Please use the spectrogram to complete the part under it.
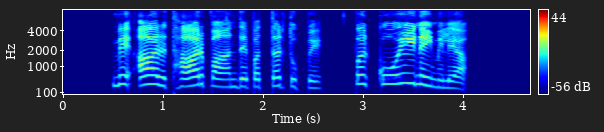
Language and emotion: Dogri, sad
